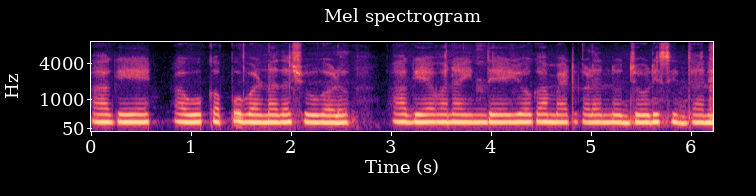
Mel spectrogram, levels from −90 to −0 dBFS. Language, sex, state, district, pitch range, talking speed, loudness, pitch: Kannada, female, Karnataka, Bangalore, 205-210 Hz, 125 wpm, -12 LUFS, 210 Hz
